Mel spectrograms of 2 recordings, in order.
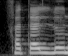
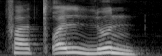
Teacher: त्वा को पुर पढ़ते हैं, त्वा हरुफ़ मुस्तालिया में से है, ता की तरह नहीं पढ़ना, फ़तल्लुन नहीं पढ़ना बल्कि फ़तवल्लुन, त्वा को पुर पढ़ेंगे।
